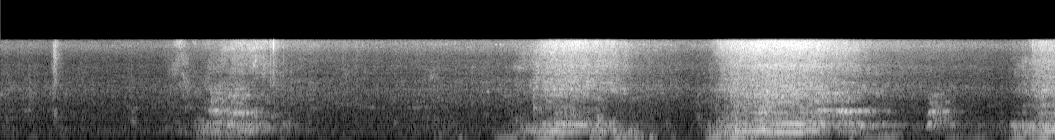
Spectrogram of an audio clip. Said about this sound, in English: All right, so this is the end of my tour of this famous Callejón del Aguacate. And as you can see, many cars still drive by it. It's very well used.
